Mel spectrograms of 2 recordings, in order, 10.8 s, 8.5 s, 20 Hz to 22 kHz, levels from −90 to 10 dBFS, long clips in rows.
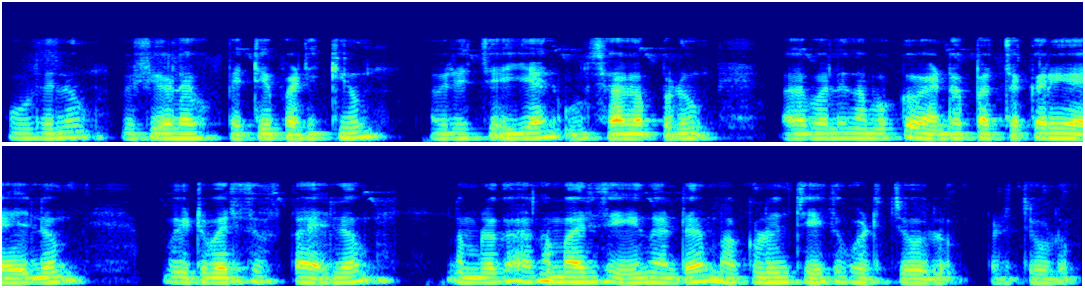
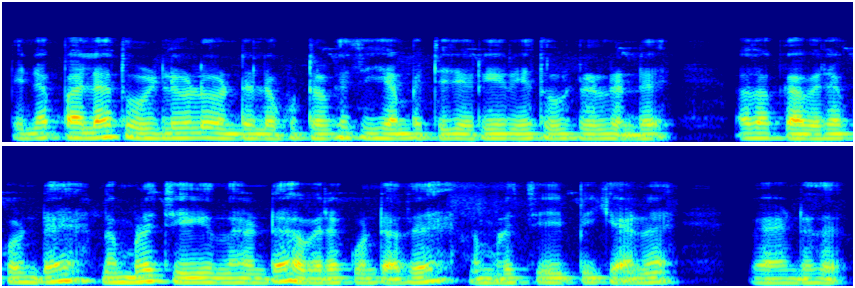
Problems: low volume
